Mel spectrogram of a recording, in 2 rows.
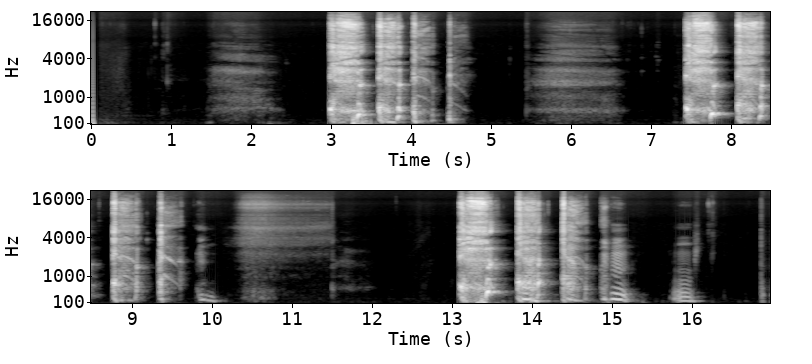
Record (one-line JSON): {"three_cough_length": "17.0 s", "three_cough_amplitude": 32768, "three_cough_signal_mean_std_ratio": 0.35, "survey_phase": "beta (2021-08-13 to 2022-03-07)", "age": "45-64", "gender": "Female", "wearing_mask": "No", "symptom_cough_any": true, "symptom_runny_or_blocked_nose": true, "symptom_sore_throat": true, "symptom_diarrhoea": true, "symptom_fatigue": true, "symptom_headache": true, "symptom_change_to_sense_of_smell_or_taste": true, "smoker_status": "Ex-smoker", "respiratory_condition_asthma": false, "respiratory_condition_other": false, "recruitment_source": "Test and Trace", "submission_delay": "0 days", "covid_test_result": "Positive", "covid_test_method": "LFT"}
